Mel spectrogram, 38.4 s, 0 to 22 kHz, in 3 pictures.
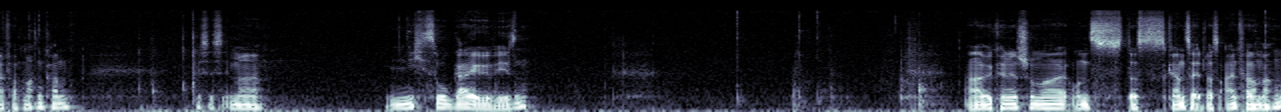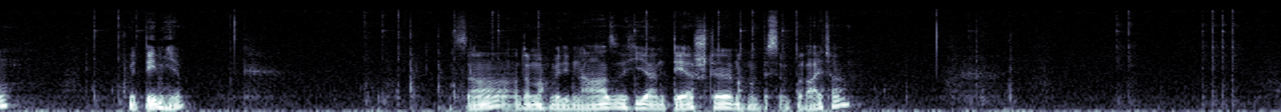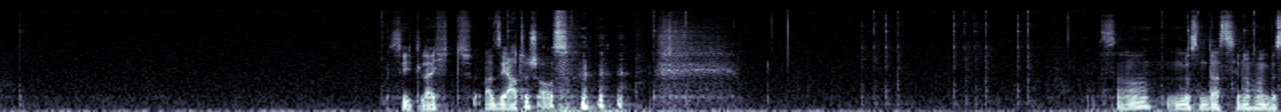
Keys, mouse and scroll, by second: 0.3-1.4 middle drag, 1.4 s, 4.5 scroll down 3, 4.8 Tab, 5.2-8.5 middle drag, 8.5-9.2 scroll up 1, 11.1-13.8 drag, 13.8-16.9 shift+middle drag, 16.9-17.2 shift+scroll up 2, 17.2 Tab, 17.4 middle click, 17.8 scroll up 1, 18.5-19.2 scroll up 1, 19.2 right click, 19.9 shift+right click, 20.3 shift+right click, 20.7 shift+right click, 22.5 middle click, 22.7-23.2 scroll down 2, 24.0-25.8 drag, 25.8-28.9 middle drag, 30.7 middle click, 31.4-32.0 scroll up 3, 32.2-34.3 middle drag, 34.3-36.7 drag, 36.7 middle click, 37.5 right click, 38.1 shift+right click.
